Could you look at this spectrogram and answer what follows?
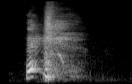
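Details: A single brief sneeze, heard as a quick catch of breath and then an explosive burst that fades within a second. A funny-sounding sneeze.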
